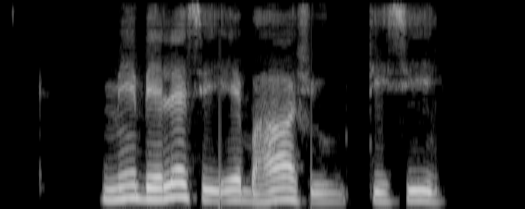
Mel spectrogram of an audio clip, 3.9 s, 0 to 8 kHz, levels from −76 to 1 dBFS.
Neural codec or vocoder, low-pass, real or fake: none; 7.2 kHz; real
